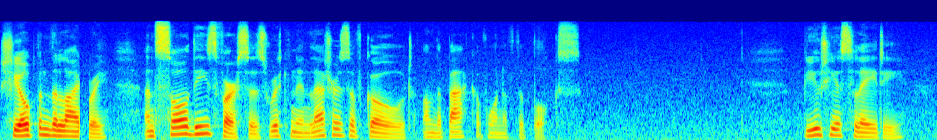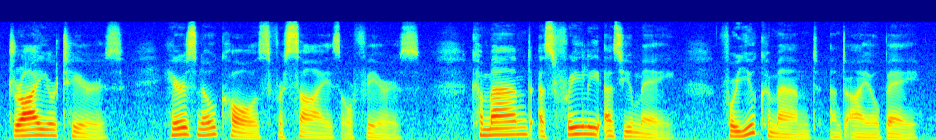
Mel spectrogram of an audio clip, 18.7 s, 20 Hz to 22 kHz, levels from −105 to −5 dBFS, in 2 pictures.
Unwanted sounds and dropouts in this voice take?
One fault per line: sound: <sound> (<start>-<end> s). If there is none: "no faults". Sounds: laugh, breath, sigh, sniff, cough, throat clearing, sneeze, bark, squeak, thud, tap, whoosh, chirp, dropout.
sound: dropout (0.8-0.9 s)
